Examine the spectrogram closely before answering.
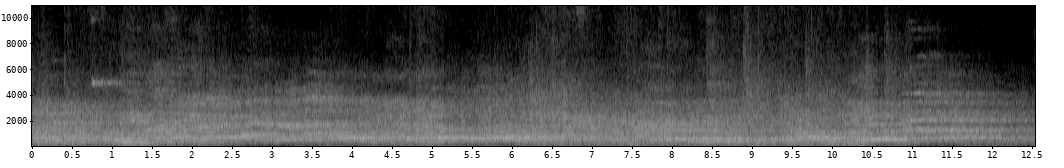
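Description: Young players shout in a large echoing hall.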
